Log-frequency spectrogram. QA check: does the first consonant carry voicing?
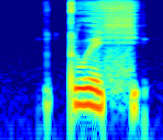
no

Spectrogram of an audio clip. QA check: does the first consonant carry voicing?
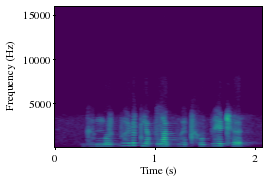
yes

